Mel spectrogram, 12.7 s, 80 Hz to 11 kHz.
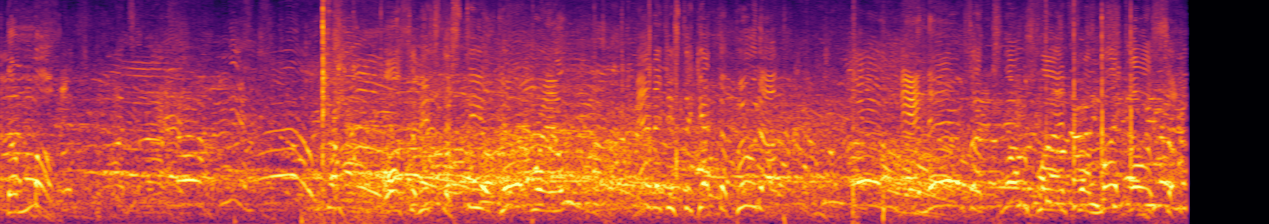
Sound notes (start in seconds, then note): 3.2 guardrail slaps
